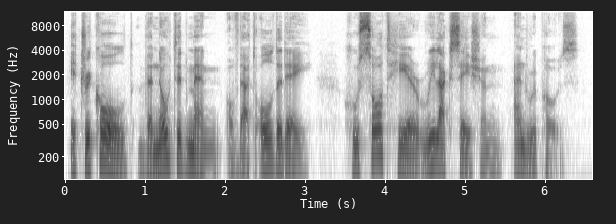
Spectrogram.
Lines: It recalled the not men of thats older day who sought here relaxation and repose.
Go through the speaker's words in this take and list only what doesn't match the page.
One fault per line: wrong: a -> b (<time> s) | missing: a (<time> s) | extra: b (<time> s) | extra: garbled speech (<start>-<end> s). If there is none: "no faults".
wrong: not -> noted (1.1 s)
wrong: thats -> that (2.2 s)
